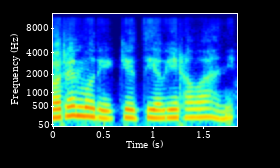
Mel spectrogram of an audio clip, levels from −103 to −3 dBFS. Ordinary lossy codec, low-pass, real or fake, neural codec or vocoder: none; 10.8 kHz; fake; codec, 16 kHz in and 24 kHz out, 0.6 kbps, FocalCodec, streaming, 4096 codes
